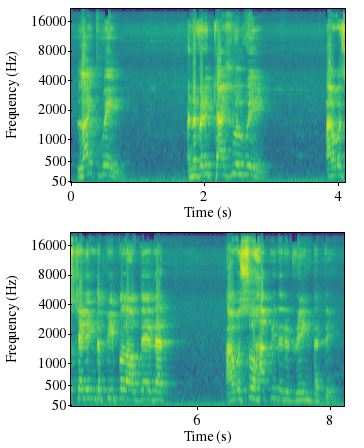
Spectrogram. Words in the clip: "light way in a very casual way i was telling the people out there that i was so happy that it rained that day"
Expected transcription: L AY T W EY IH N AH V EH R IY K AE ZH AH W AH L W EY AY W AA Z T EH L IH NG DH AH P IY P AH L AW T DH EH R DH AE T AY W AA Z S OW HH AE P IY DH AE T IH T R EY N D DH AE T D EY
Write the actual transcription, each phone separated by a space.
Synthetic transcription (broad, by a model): L AY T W EY IH N AH V EH R IY K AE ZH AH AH L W EY AY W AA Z T EH L IH NG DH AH P IY P AH L AW T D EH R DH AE T AY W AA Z S OW HH AE P IY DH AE T IH T R EY N D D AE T D EY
